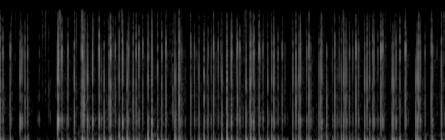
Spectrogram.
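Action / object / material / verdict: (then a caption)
tap / embossed faux leather cover over a curved hollow form / faux leather / none. Long nails tap rapidly on a bronze-gold crocodile-embossed faux leather cover stretched over a curved hollow form. The result is a dense, continuous run of short, crisp clicks with a crackly, bright edge and a low hollow thump beneath, each tap dying away almost at once.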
